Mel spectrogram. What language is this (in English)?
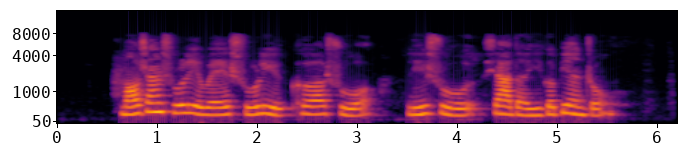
Chinese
